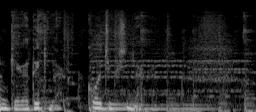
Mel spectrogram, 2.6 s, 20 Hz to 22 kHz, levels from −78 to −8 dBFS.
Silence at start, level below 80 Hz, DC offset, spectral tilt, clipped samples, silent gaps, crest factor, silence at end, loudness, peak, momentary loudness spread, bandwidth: 0 s; -52 dBFS; under 0.1%; -5.5 dB/octave; under 0.1%; none; 18 dB; 0 s; -36 LUFS; -18 dBFS; 11 LU; 16.5 kHz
